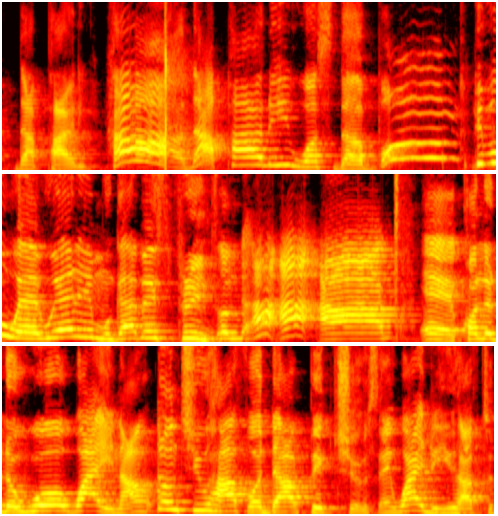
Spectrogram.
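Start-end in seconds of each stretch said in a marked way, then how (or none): 0.1-5.8 like Sudia. Retold or imitated. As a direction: drag out "bomb" the way Sudia would, a light send-up. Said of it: "let me say it like Sudia".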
